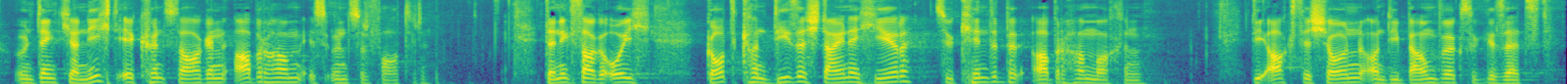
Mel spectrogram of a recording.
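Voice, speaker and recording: A man with an English-speaking accent reads the Bible aloud and preaches in careful, halting German. He breaks off and restarts words often. His voice carries a long reverb from a large hall, and its pitch sits in an average range. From England, raised in USA. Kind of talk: bible reading and sermon.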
